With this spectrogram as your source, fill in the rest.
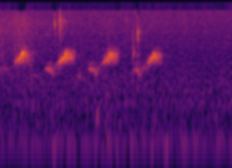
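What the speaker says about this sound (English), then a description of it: "birds outside. Those are pretty sounding." Birds chirping outdoors, giving about six short, bright chirps in a quick uneven series over a steady low background hum.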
